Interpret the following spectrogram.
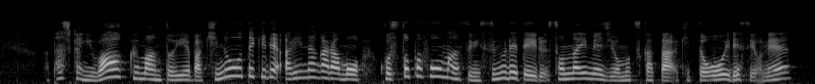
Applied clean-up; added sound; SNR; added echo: none; none; none; none.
